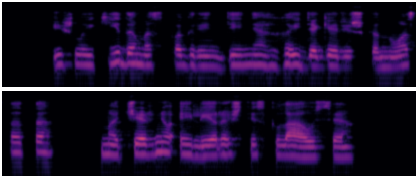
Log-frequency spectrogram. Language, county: Lithuanian, Vilnius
